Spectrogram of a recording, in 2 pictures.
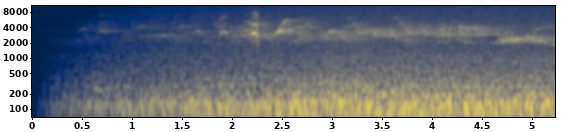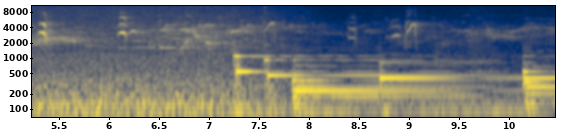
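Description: Songbirds chirping and calling in woodland, fading in over the first couple of seconds. About seven seconds in, soft music of sustained, ringing notes enters beneath the birdsong and is re-struck a few times.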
